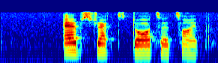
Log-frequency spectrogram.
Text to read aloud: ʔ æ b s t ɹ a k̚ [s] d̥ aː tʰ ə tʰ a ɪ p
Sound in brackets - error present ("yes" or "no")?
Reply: yes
